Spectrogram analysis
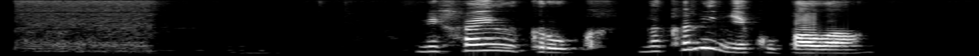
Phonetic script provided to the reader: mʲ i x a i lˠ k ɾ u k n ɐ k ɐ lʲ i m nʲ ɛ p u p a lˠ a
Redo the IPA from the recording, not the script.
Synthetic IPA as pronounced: mʲ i x a i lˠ k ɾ u k n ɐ k a lʲ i m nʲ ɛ k u p a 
